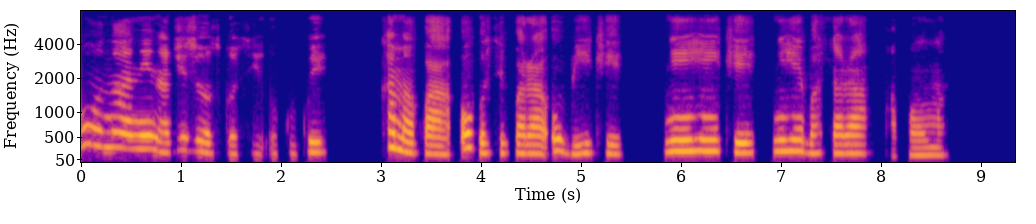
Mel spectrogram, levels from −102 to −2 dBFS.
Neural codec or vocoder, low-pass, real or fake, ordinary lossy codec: none; 7.2 kHz; real; none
